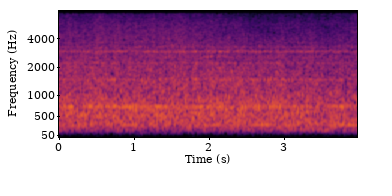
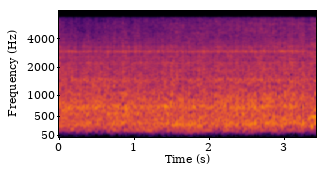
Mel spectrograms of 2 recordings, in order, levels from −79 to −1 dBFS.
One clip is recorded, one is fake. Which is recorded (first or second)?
first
